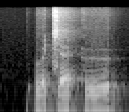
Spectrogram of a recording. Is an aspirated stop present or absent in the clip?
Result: absent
